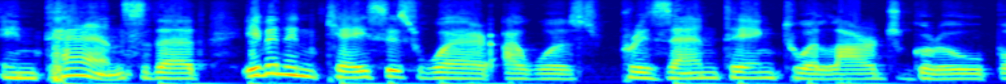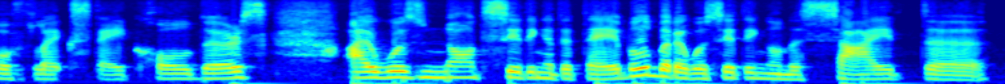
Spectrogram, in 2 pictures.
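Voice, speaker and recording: A woman's voice: sits low, moderate pace, dry recording. Woman in an interview, lots of ums and restarts, dry close sound. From Greece. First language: Greek. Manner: hesitant, many fillers and restarts. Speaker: guest. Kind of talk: casual interview conversation.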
